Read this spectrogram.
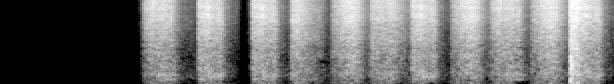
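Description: Footsteps rustle through grass at a quick, steady pace.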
